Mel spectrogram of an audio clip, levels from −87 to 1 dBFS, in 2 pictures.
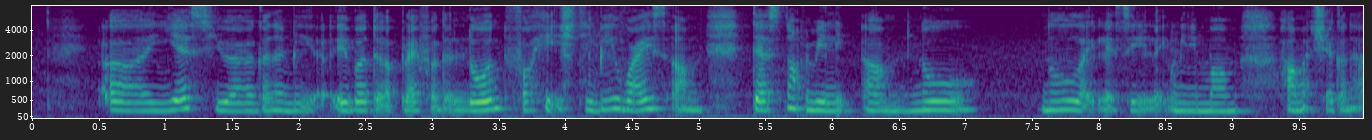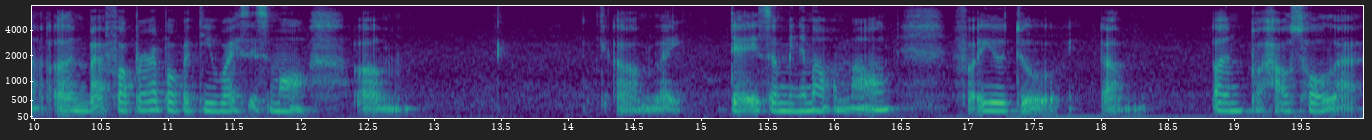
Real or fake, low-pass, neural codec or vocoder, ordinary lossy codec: fake; none; codec, 16 kHz, 16 kbps, FunCodec, trained on Chinese and English, 50 frames a second; none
